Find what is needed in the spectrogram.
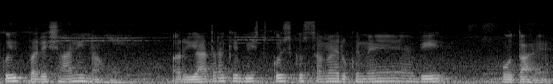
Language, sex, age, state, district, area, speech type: Urdu, male, 18-30, Delhi, East Delhi, urban, spontaneous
